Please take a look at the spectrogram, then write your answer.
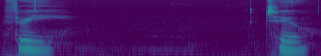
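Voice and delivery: slow soothing countdown. Acted. Counting down to relax.

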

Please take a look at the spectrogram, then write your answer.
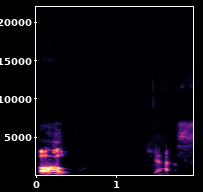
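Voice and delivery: high, loud thrilled gasp; light up with delight; excited oh yes. Real, not acted. Reacts to Chicago.

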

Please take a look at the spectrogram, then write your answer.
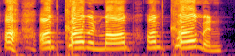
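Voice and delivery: high, loud acted wail; crying child. Glenn calling to his departing mom, loud acted crying. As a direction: cry out as the frantic boy. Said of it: "Glenn started crying too".

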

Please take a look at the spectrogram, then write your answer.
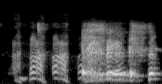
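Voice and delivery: high, breathy giggle; high laugh. Real, not acted. Laughing at the friends jumping for the camera, high giggle.

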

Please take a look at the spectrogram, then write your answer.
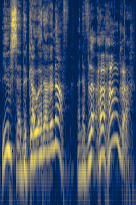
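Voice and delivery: high, loud accusing shout; angry tailor. Acted. Tailor runs upstairs to the youth, loud angry accusation. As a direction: storm at your son for lying. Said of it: "And in his anger".

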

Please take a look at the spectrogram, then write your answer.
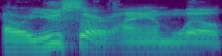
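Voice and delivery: ordinary delivery

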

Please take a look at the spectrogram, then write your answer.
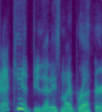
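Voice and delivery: imitating a kid's pleading refusal; refusing. Sam refuses to stake brother.

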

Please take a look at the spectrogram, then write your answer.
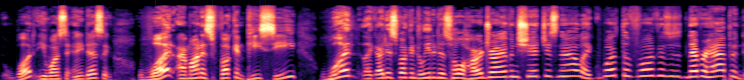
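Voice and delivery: shocked, what is happening; incredulous. Retold or imitated. Retold disbelief at scammer.

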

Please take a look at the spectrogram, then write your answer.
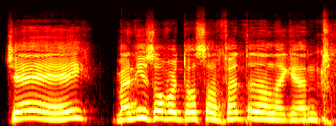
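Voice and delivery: high mock-wife voice; sitcom wife impression. Wife telling grandpa about Manny, high sitcom wife impression. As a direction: report to your husband in a high put-on voice.

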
